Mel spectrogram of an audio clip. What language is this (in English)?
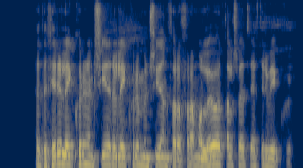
Icelandic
